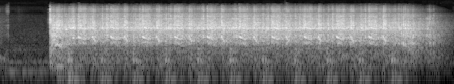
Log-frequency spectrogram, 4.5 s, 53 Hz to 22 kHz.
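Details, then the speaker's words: KFX400 engine after starter clutch replacement, cranked with spark plug wires off: steady, even cranking at about three turns a second, no grinding or slipping; starter engages and turns over cleanly. "and that sounds absolutely perfect"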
